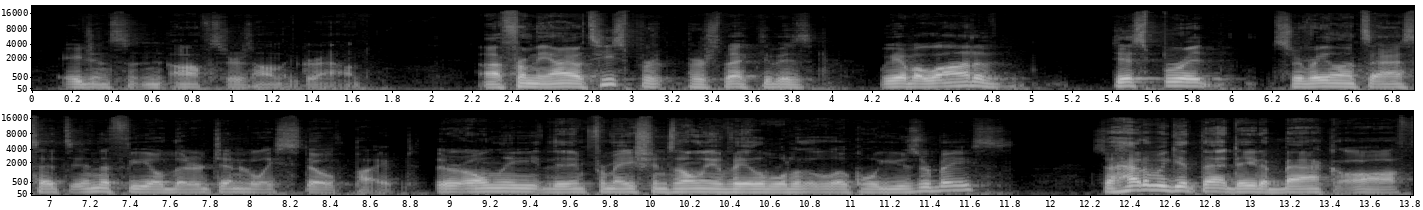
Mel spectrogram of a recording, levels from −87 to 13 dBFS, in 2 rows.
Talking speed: 205 wpm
